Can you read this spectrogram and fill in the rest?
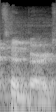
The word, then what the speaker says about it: Thunberg: Greta Thornburg. – Greta Thunberg, yeah.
